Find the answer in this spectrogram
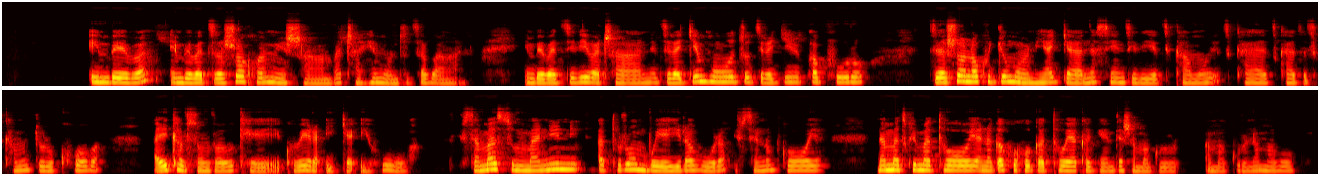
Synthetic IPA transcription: imbe̞βaimbe̞βaziɾaʃoβakuβamŋiːʃaːmbat͡ʃaːŋ̥emuːnzuzaβaːn̥huimbe̞βaziɾiβat͡ʃaːne̞ziɾaɟimhuːzuziɾaɟiβipapʰuɾo̞ | z̥iɾaʃoβanokuɟumuːn̥hujaɟanasiːnziɾijei | zikʰazazikʰamuduɾukʰoβaː | ɾikʰavzuːɱvaβukʰejḛkʰuβe̞ɾaʔiɟaʔihuːha | ifi̥samasommaniniatuɾuːmbujejiɾaβuɾaifi̥se̞nub̚ɡo̞ːja | namatwimatʰoːjanaɡakokoɡatʰo̞jakaɡe̞ːndeʃamaɡu | a̰maɡuɾunamaβo̞kʰo̥

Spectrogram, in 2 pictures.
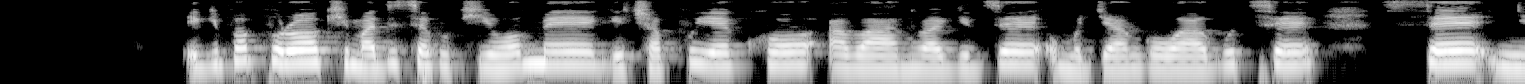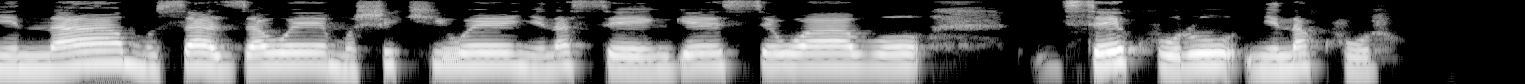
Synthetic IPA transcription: iɡipapuɾo̞kʰimadit͡se̞kukʰiho̞me̞ɡit͡ʃapʰuje̞kʰo̞ʔaβaːn̥huβaɡize̞ʔumuɾɟaːŋɡo̞waɡut͡se̞ | seɲinamusazawe̞muʃikʰiwe̞ɲinase̞ːŋɡe̞se̞waːβo | sekuɾuɲinakʰuɾu

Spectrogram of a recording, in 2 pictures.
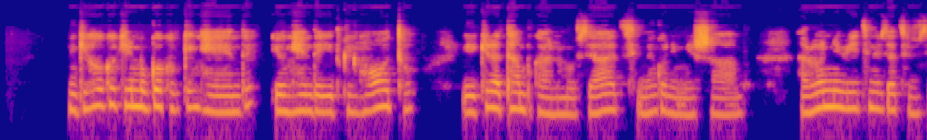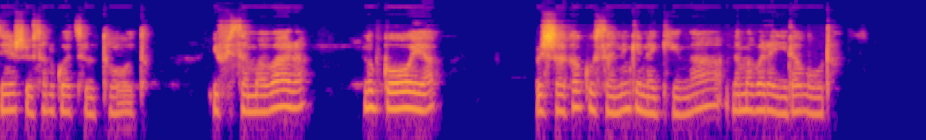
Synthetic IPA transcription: niɡiɦo̞ko̞kiɾimub̚ɡo̞ːko̞b̚ɡiŋ̥he̞ːnde̞ijo̞ŋ̥e̞ːnde̞jitɡwiŋ̥o̞tʰo̞ | iɾikiɾataːmbukaβaːn̥humuvjaːt͡si̥neŋɡo̞nimiʃaːmbahaɾiho̞niβitʰinivjaːt͡sivjiːnʃiβisanuɡwaːt͡seɾutʰo̞̰ːtʰo̥ | ifi̥samaβaɾa | nubɡo̞ːja | βiʃaːkaɡusaniŋɡenaɡinanamaβaɾajiɾaβuɾḁ

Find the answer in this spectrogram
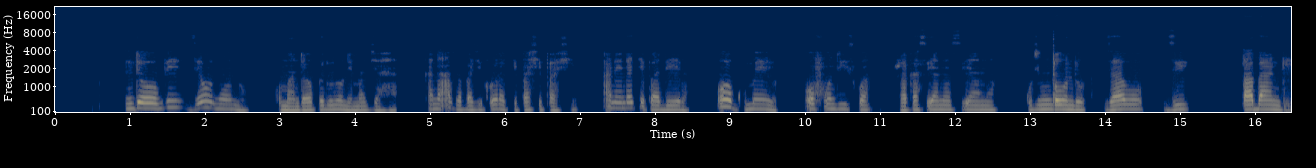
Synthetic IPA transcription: ndombid͡ze̞uno̞no | komandaokwe̞ɗuːno̞ne̞mad͡ʒaːɦa | kanaʔa̰vap̬at͡ʃiko̞ɾat͡ʃe̞paʃipaːʃi | a̰no̞e̞ndat͡ʃe̞paɗe̞ɾa | oɡʱume̞jo | o̰fundiswa | ʐ̥akasijanasḭjana | kut̬io̞ndo̞ | d͡zaʋo̞ | d͡zi | taɓaːŋɡḛ

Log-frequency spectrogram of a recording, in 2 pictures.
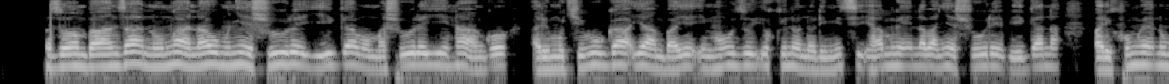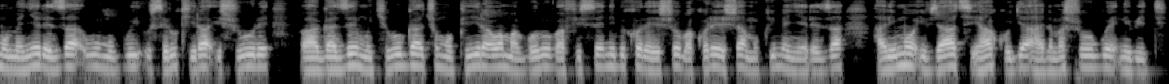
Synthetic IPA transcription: βazo̞ːmbaːnzanumŋaːnawumuɲe̞ːʃuːɾe̞jiːɡamumaʃuːɾe̞jin̥haːŋɡo̞ | aɾimukʰiβuɡajaːmbaje̞ʔim̥huːzujo̞kwiːno̞no̞ɾimit͡sihamŋe̞naβaɲe̞ːʃuːɾe̞βiːɡana | βaɾikʰumŋe̞numume̞ɲe̞ɾe̞zawumuɡwiʔuse̞ɾukʰiɾaʔiʃuːɾe̞ | βahaɡaze̞mukʰiβuɡat͡ʃumupiːɾawamaɡuɾuβafise̞niβikʰo̞ɾe̞ʃo̞βakʰo̞ɾe̞ʃamukwiːme̞ɲe̞ɾe̞zaha̰ɾimo̞ʔivjaːt͡sḭhakuɟahaɾiamaʃuːɡwe̞niβitʰi̥

